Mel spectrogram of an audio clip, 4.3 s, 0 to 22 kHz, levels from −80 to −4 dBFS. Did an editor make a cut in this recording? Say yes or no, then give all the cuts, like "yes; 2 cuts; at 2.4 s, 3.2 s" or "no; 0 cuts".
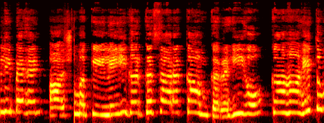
yes; 1 cut; at 1.0 s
